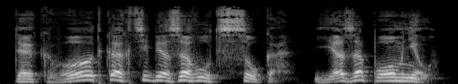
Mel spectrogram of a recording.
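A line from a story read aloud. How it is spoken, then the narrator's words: Through gritted teeth. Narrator (Russian): Процедил сквозь зубы Ник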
